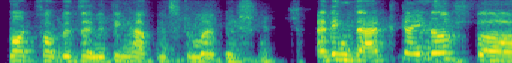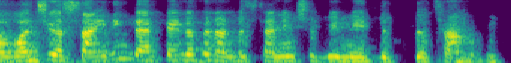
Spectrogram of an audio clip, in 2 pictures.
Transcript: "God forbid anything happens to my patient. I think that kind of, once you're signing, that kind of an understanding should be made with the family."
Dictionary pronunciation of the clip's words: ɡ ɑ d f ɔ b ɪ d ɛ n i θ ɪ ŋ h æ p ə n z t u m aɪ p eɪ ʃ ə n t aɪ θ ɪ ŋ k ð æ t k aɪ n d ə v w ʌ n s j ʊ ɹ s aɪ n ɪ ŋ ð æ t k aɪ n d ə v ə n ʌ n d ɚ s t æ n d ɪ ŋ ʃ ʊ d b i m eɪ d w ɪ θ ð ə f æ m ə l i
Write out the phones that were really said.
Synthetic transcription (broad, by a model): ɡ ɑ d f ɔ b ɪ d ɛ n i t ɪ ŋ h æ p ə n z t u m aɪ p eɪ ʃ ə n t aɪ t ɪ ŋ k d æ t k aɪ n d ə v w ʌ n s j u ɹ s aɪ n ɪ ŋ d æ t k aɪ n d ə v ə n ʌ n d ɚ s t æ n d ɪ ŋ ʃ ʊ d b i m eɪ d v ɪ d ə f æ m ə l i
